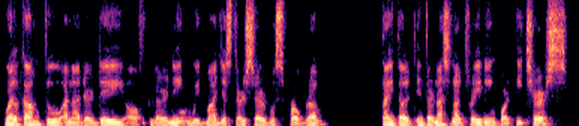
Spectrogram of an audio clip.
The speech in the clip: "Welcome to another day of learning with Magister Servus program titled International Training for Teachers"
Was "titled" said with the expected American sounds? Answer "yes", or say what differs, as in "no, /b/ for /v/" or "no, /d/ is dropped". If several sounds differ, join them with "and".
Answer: yes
